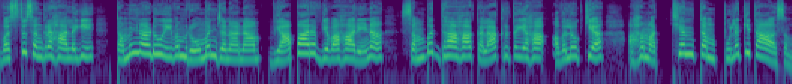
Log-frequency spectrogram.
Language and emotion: Sanskrit, happy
